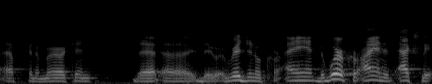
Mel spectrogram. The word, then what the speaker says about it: Quran: And some get a little upset, they go to a bookstore, they see Koran, and then they're looking for Quran. So that is just to help us pronounce it correctly. Quran, to help us pronounce it correctly.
